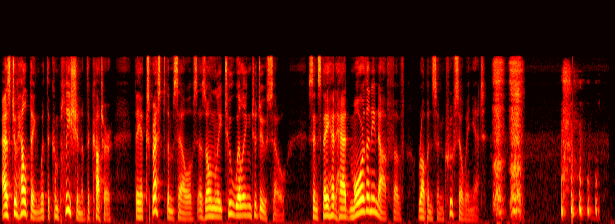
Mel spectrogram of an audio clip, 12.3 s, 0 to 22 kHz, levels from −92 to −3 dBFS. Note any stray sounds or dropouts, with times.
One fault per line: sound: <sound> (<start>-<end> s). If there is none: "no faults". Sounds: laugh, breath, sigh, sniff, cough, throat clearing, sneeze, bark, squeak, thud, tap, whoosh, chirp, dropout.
sound: sniff (9.8-10.5 s)
sound: laugh (11.2-12.0 s)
